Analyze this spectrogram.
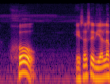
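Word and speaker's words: ὁ: Recuerde que esta palabrita tiene espíritu fuerte, por eso se pronuncia jo.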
